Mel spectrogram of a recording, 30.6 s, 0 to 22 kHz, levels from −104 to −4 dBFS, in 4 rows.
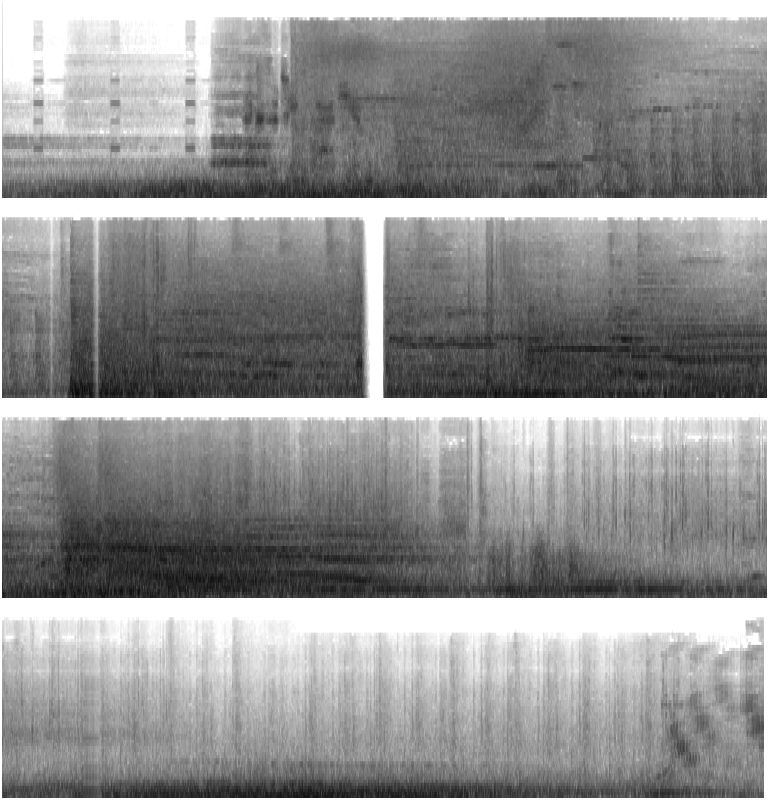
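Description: Two short stalls from a late packet at 8.12 s and 8.55 s hold the sound about 25 ms and 60 ms too long, then pick up where it stopped. At 11.25 s a call audio freeze drags the last sound into a fading fill that drops to silence for about 160 ms, and at 23.79 s 134 ms of fill holds with no silence; in both cases nothing is lost, and packets held up until the jitter buffer ran dry are the likely cause. There's also jitter buffer speed-up at 19.56 to 20.53 s, 21.20 to 21.81 s and 27.58 to 29.13 s: the receiver trims tiny pitch-period slices to cut the backlog, so the audio runs about 6 to 8% fast at the same pitch and feels a touch hurried.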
